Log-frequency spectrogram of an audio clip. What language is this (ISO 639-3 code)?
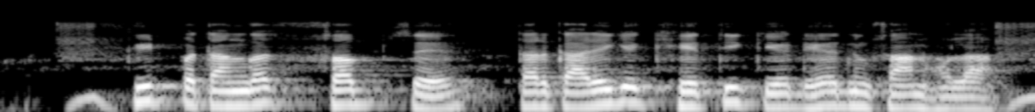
bho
